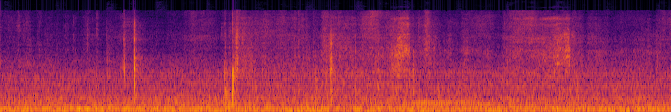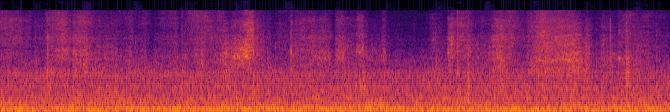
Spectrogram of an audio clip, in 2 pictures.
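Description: Paper sheets and plastic sticker packets rustling and rubbing as they are handled and shuffled, with frequent short crinkles, over a steady low background hum.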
